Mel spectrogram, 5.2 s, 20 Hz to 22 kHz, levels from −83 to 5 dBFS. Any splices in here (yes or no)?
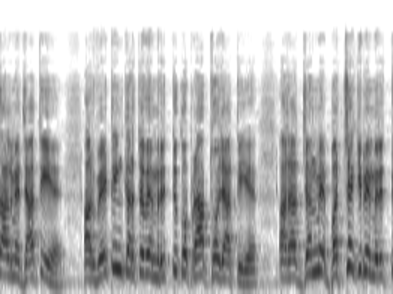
no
